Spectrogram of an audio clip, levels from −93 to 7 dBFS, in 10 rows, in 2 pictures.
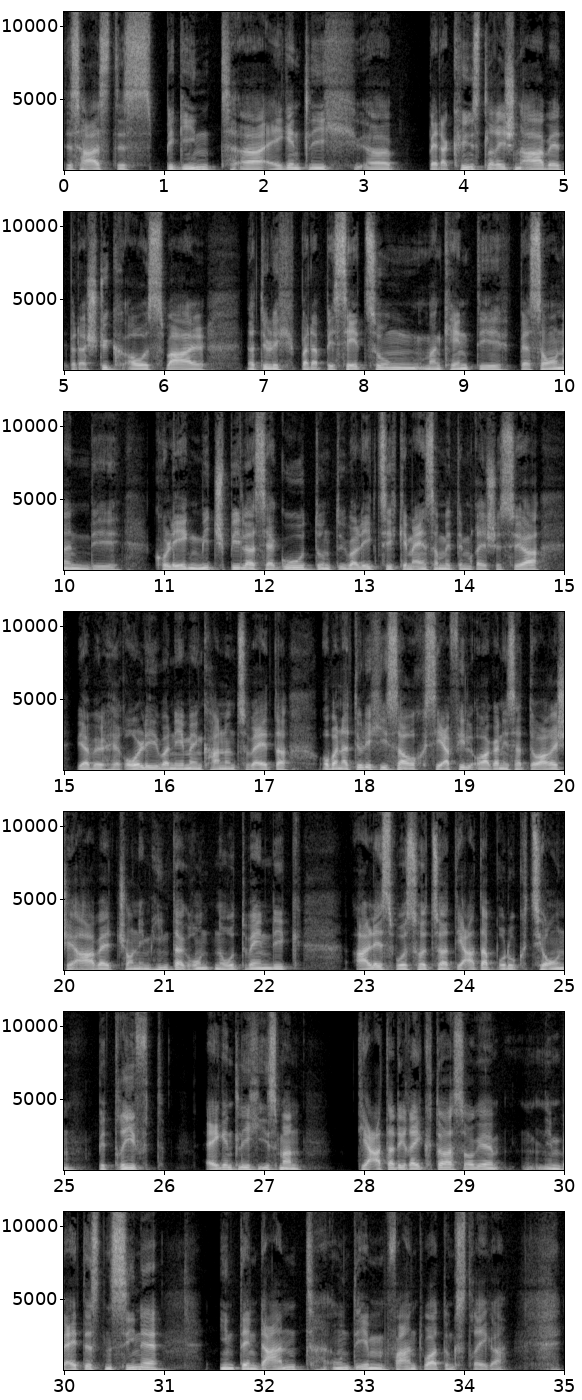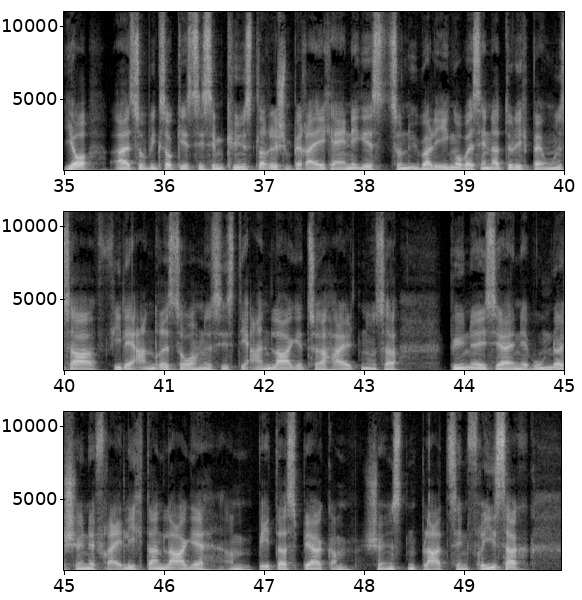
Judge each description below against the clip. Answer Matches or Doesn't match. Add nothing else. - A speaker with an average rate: Matches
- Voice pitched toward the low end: Matches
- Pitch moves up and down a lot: Doesn't match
